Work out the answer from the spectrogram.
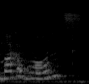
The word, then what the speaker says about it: macarons: It's pronounced macarons. Oh, sorry. Yeah, macaroons.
